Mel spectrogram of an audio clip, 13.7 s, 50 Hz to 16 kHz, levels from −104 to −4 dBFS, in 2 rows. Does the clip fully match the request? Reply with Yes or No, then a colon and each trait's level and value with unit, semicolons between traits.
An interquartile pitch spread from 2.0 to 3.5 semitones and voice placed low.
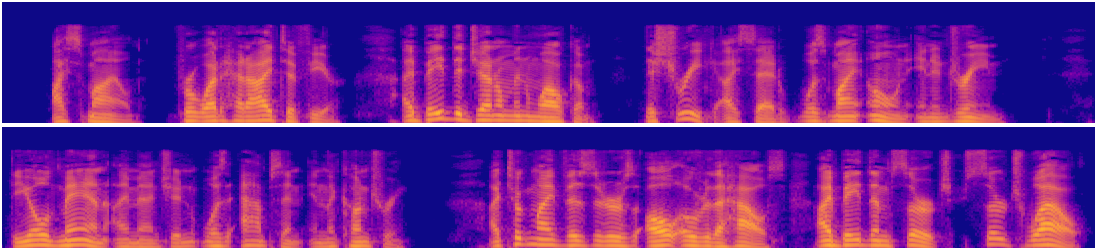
No: average, 4.0 semitones; low, 130 Hz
